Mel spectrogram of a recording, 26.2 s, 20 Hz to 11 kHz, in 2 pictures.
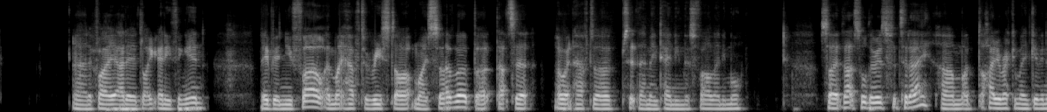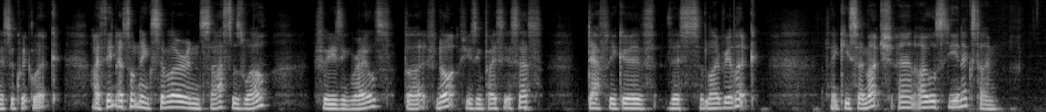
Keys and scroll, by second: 0.0-0.4 typing.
